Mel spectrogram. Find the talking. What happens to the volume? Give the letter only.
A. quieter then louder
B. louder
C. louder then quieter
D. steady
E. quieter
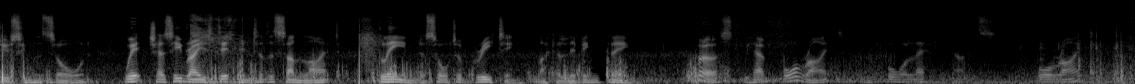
E.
